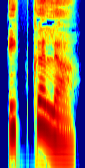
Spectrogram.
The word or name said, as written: ಇಕೇ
